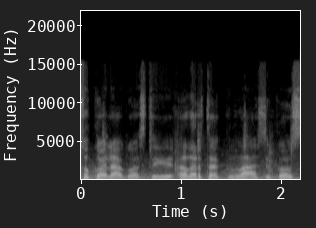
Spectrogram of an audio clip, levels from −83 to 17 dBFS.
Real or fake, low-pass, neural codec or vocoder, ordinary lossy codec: fake; 14.4 kHz; vocoder, 48 kHz, 128 mel bands, Vocos; Opus, 32 kbps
